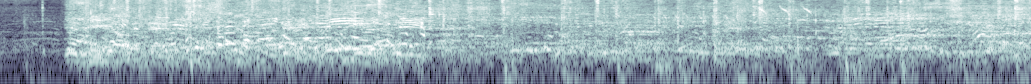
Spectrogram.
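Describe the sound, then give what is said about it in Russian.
Crowd murmur fills a palace courtyard as people watch an elephant: a dense, steady babble of many overlapping voices that starts abruptly and then holds at an even level throughout. “Во внутреннем дворе дворца толпа наблюдает за слоном.”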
